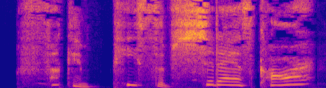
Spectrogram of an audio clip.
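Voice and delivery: slow, high, hissed curse; drawn-out exasperated swearing under strain; frustrated hiss. Acted. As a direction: hiss at the broken-down car. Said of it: "I hissed".

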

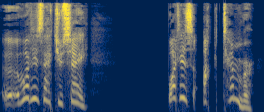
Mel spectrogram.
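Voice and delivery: very high, loud questioning; baffled Caesar. A narrator's reading. Caesar puzzled by the beggar's omen, high demand.

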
